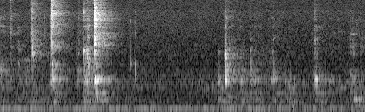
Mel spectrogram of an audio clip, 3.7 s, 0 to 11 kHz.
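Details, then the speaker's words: Nitro Ground Shaker pinball, in storage since about 1981, first power-up after a CPU replacement only, not set to free play. A few sharp separate clicks over a low hum as it credits up; credit switches working. "that sounded like a credit to me so the credit switches are working"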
